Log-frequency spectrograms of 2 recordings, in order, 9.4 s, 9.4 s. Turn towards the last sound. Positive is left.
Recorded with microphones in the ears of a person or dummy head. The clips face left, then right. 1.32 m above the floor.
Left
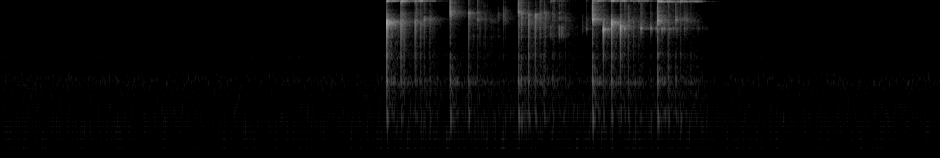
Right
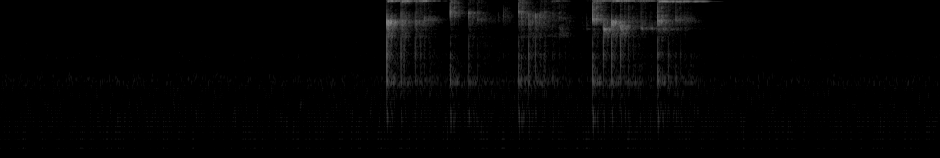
turn(degrees=40)  # may be behind; listen again after turning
